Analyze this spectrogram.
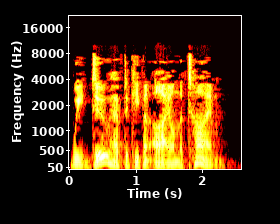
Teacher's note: the emphasis on the word do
